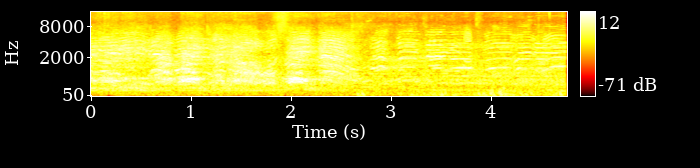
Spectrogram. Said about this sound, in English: As hot winds sweep across the area, people continue to pour in, chanting slogans like God is great. As they arrive, they carry flags and make their way forward.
